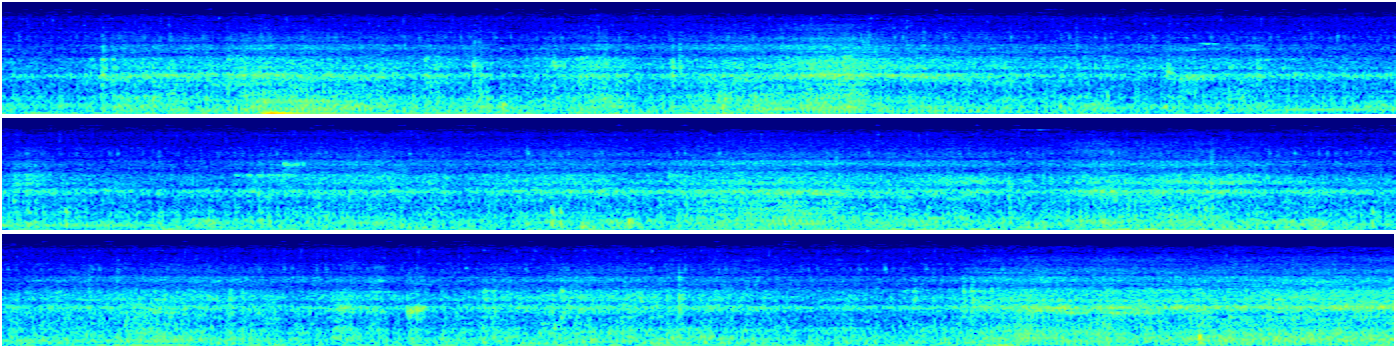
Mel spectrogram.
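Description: Faint, steady wind and street noise heard while riding, with a soft thump about a second in.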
